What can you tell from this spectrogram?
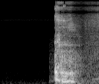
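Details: During gaming commentary by someone who says he is sick: silence, then one loud, harsh cough burst that trails off; a single cough.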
